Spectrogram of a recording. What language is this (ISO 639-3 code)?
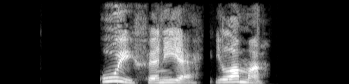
bak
